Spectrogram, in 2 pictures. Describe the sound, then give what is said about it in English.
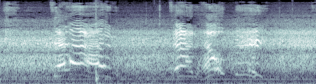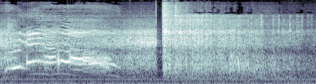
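A video game spaceship crash: rumbling, explosive booms build up, then one sharp, loud impact near the end, with strained voices crying out over the din. “But sound like we crashed pretty good, huh?”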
